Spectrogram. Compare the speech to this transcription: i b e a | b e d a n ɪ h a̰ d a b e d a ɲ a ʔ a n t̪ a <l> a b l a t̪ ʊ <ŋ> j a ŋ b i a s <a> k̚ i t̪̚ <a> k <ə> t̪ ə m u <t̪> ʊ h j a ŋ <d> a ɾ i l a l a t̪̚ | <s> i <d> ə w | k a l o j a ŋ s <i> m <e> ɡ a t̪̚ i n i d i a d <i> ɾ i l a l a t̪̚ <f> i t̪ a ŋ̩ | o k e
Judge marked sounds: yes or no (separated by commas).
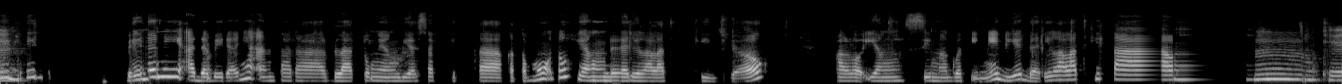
no, yes, yes, yes, yes, yes, yes, no, no, yes, no, no, no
